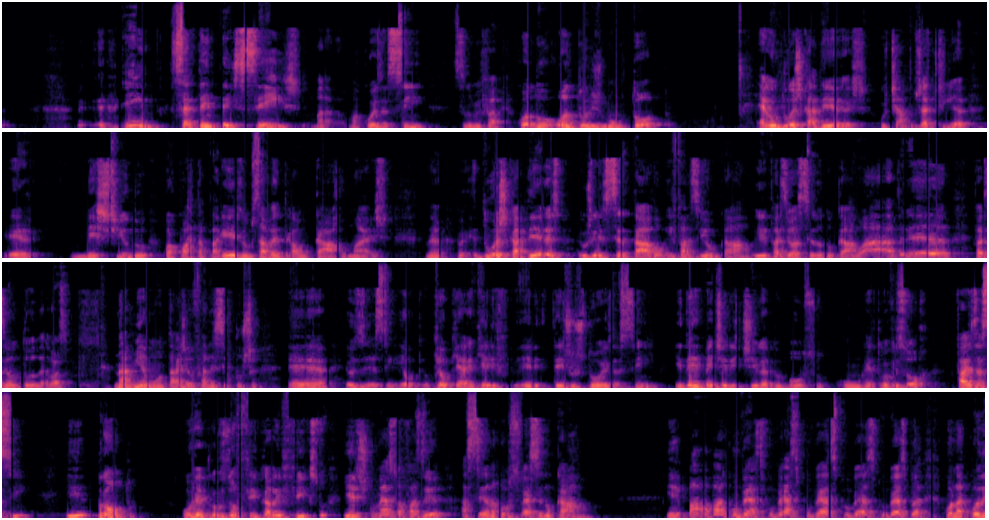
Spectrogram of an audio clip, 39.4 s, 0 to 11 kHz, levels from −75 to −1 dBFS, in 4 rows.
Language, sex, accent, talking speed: Portuguese, male, Brazilian, 180 wpm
